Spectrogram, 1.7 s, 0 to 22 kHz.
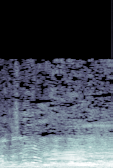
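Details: Cattle at the traditional Ambari cattle market in Parbatipur, Dinajpur, Bangladesh, on 24 May 2024, where small bulls and heifer calves are sold. A drawn-out, even moo rises and holds over steady crowd chatter and voices.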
